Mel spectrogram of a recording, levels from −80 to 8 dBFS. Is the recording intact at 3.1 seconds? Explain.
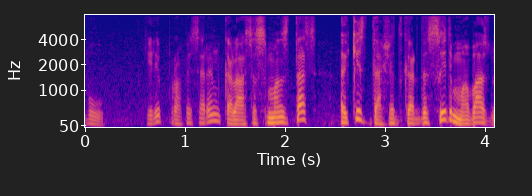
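No. At 3.1 seconds the speech is partway through a steady fade, and the room noise behind it is sinking by the same amount. This is automatic gain falling, running from 1.15 to 4.04 s. The automatic gain control judged the input too loud, or its background noise too strong, and kept lowering its gain, by about 12 dB across that span. Because the whole signal is scaled down, speech and background drop together.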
